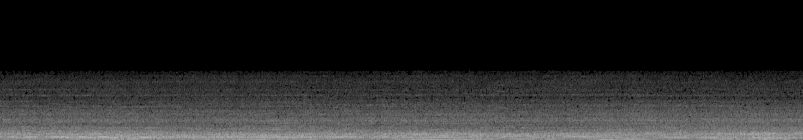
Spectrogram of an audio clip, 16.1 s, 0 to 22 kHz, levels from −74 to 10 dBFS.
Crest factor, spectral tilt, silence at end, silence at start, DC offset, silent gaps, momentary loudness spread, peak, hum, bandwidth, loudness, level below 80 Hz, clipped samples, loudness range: 14 dB; -4.5 dB/octave; 0 s; 0 s; under 0.1%; none; 3 LU; -8 dBFS; none; 11.5 kHz; -21 LUFS; -56 dBFS; under 0.1%; 2 LU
